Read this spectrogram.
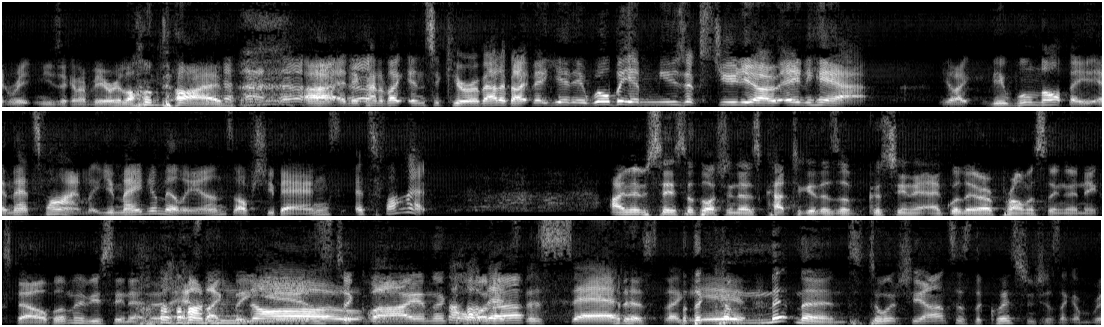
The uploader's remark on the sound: Recorded live in Auckland during pride, with a packed audience a lovely buzz on the microphones.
